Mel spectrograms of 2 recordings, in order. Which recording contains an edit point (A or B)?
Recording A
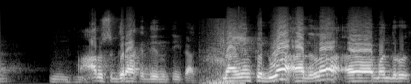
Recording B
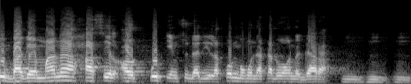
A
